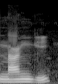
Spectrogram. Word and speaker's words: নুঙ্গি: দেখুন, ইংরাজিতে লেখা আছে নাঙ্গি, আর হিন্দিতে যদি আমি বলি তাহলে নঙ্গি, আর বাংলায় নুঙ্গি। মানে তিনটের উচ্চারণ সত্যি কথা বলতে তিন রকম, বেশ একটা মজার ব্যাপার আর কি।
